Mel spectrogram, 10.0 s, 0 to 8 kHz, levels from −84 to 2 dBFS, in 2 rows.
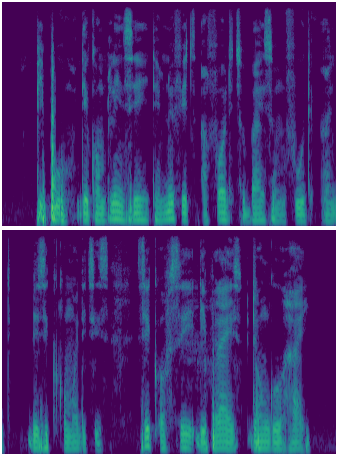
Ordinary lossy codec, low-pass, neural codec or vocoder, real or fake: none; 7.2 kHz; vocoder, 22.05 kHz, 80 mel bands, Vocos; fake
